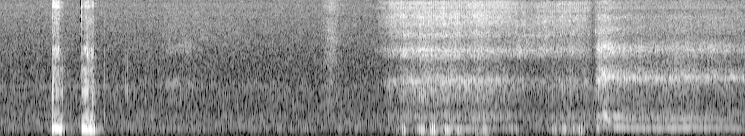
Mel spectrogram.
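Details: Sleeping dog: quiet, irregular snuffling breaths with two short snorts and a soft whistling exhale; light snoring.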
